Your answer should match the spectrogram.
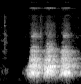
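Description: A dog close by gives three quick, loud barks in a row, with nothing else around it.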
